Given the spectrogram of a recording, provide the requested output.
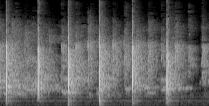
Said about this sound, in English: Let's give the Lord a hand clap while you make your way back to your seats.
